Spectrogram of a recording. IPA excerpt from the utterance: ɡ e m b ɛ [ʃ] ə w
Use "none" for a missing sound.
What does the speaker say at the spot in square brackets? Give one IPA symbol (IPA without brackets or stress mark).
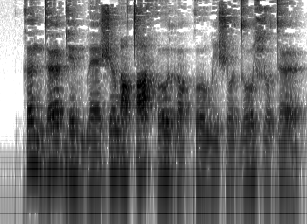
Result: ʃ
